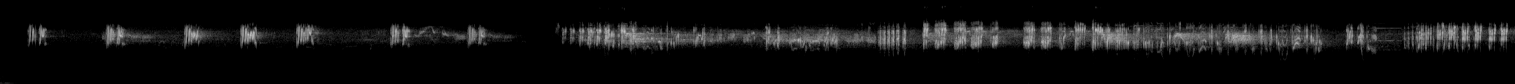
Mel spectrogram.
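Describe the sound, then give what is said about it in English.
House martin calls: a few spaced, buzzy chirps, then a long, dense run of rapid twittering chatter that carries on to the end. The calls are bright and high, with no voices. “House martins blow merry aerial raspberries.”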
